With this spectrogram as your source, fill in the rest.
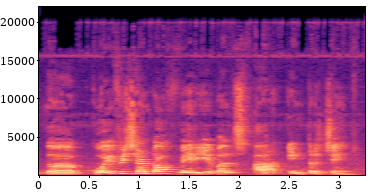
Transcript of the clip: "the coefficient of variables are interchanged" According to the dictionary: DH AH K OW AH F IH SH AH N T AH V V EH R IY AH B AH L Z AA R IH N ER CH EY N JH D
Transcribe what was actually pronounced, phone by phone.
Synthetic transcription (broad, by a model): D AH K OW AH F IH SH AH N T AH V V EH R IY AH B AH L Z AA R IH N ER CH EY N JH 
